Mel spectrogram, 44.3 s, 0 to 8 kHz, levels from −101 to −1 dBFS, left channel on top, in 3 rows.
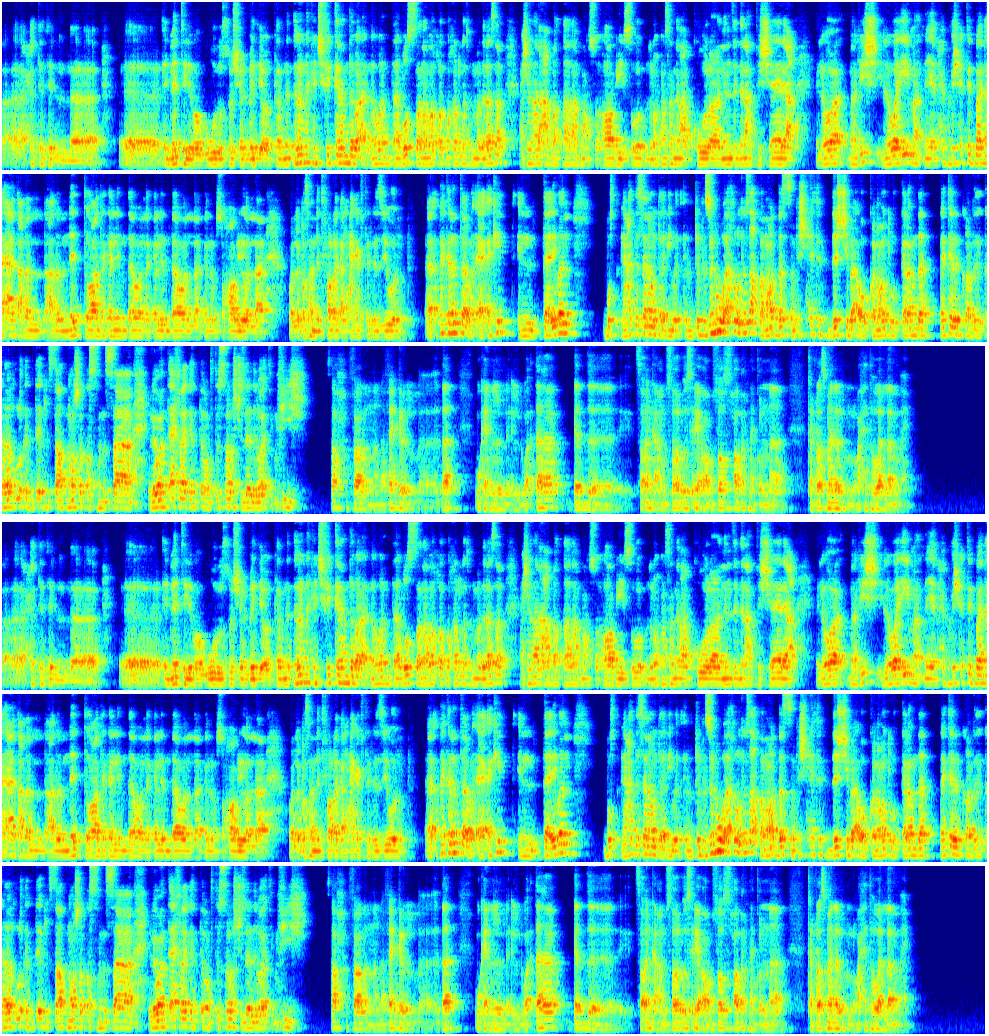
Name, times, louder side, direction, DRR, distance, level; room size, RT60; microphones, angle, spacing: voice 1, 0.0-20.8 21.1-23.5 23.8-28.6 29.0-34.1, equal, 55° left, 1.3 m, -25 dB
voice 2, 34.5-43.1, right 2 dB, 15° right, 0.6 m, -28 dB
3.0 x 2.0 x 3.2 m
head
